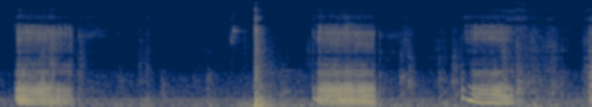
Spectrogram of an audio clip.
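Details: Sleeping corgi snoring in a quiet indoor setting. Three drawn-out, throaty snores with a falling, rasping tone come roughly every two and a half seconds, with a single sharp click between the first and second.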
